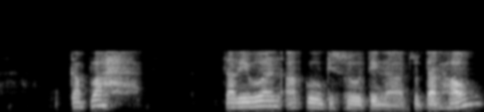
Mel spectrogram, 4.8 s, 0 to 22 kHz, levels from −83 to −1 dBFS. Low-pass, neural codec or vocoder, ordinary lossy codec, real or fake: 7.2 kHz; none; AAC, 16 kbps; real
